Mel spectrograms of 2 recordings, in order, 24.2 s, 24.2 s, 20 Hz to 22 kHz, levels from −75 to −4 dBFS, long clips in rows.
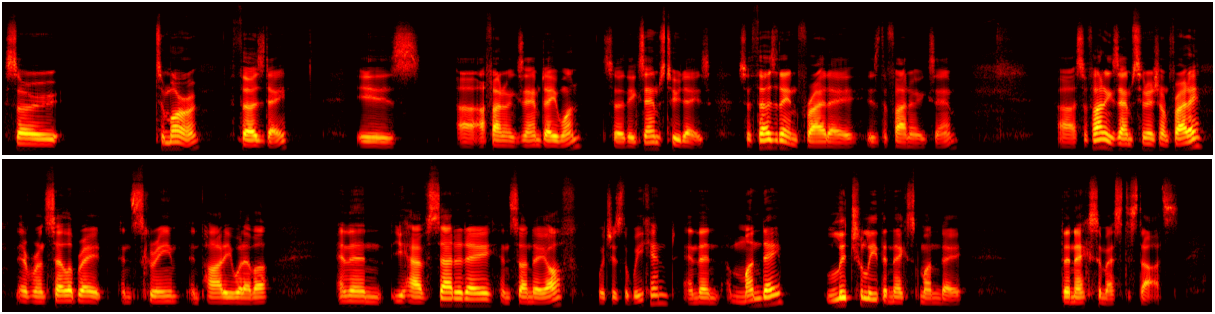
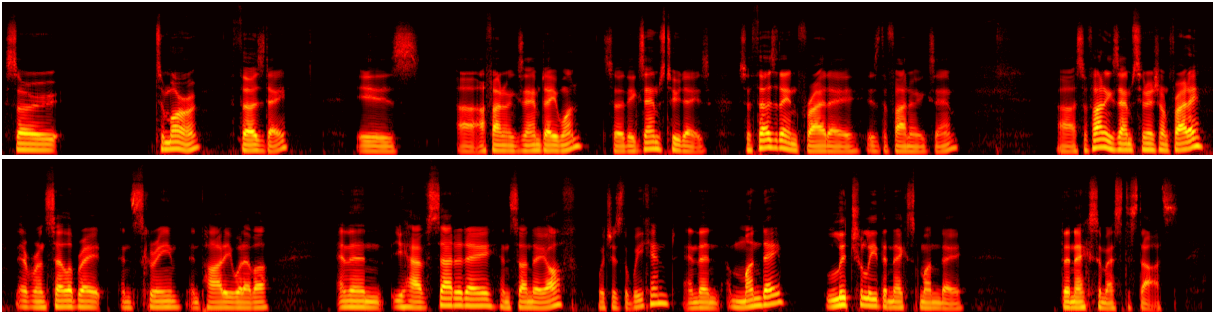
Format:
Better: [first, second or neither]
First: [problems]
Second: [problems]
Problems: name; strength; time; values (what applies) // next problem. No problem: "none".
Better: second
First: thin; somewhat; fading below 300 Hz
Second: none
